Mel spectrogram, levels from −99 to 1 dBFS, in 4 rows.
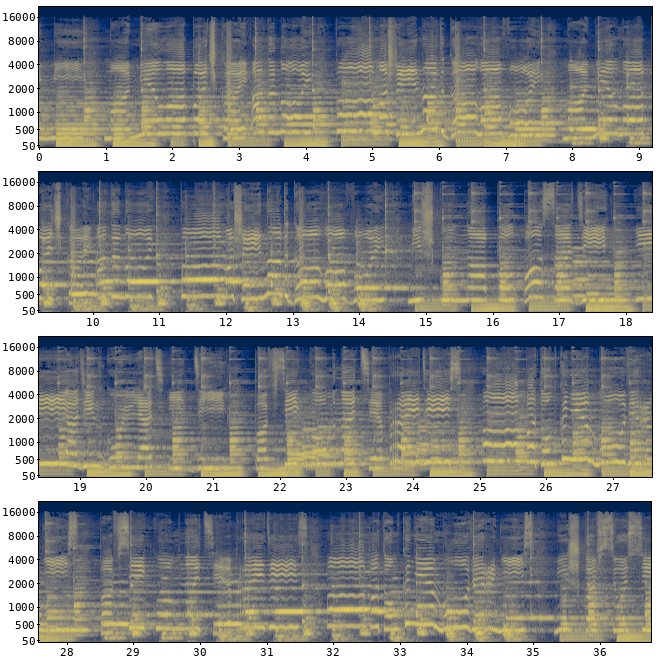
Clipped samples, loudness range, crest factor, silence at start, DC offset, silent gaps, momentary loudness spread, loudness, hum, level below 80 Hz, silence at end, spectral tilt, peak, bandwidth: under 0.1%; 3 LU; 14 dB; 0 s; under 0.1%; none; 5 LU; -17 LUFS; none; -30 dBFS; 0 s; -4.5 dB/octave; -2 dBFS; 16.5 kHz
